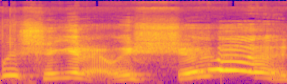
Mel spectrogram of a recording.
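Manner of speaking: cracking voice. Commenting live on weather radar, the speaker's voice cracks. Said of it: "that was a huge voice crack".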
